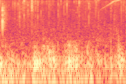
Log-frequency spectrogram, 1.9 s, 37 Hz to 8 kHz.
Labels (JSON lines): {"label": "biophony, dolphin", "recorder": "SoundTrap 500"}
